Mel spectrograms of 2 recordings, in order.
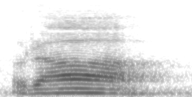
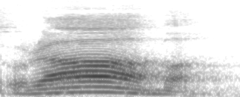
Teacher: the first A in Ram is long. So it's held for two beats, Ra. And then the A in the Ma is short.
